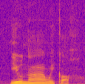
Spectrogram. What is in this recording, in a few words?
"wolf", Zuni language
